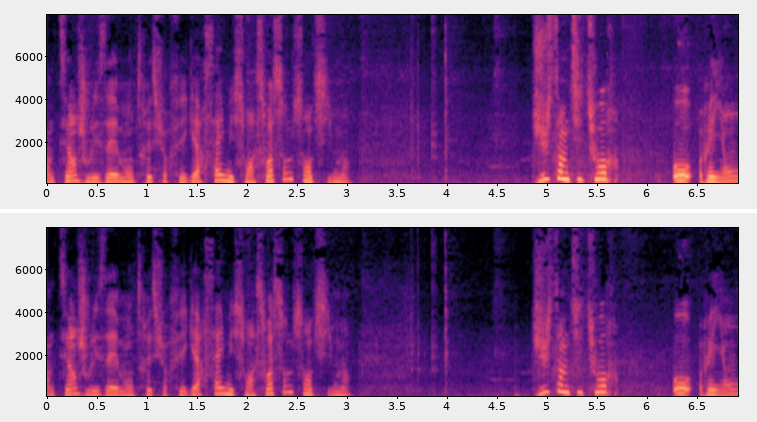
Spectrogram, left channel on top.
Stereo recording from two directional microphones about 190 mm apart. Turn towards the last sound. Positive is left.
turn(degrees=10)  # may be behind; listen again after turning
